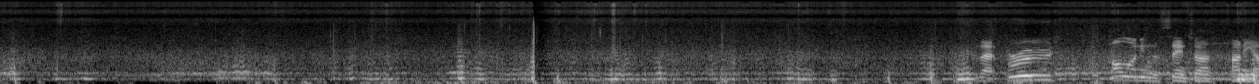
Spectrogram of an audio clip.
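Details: Honey bee colony humming steadily as a beekeeper works through the apiary; the low drone runs throughout, with a sharp click early on and speech growing louder in the last few seconds.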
